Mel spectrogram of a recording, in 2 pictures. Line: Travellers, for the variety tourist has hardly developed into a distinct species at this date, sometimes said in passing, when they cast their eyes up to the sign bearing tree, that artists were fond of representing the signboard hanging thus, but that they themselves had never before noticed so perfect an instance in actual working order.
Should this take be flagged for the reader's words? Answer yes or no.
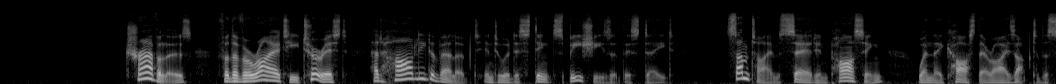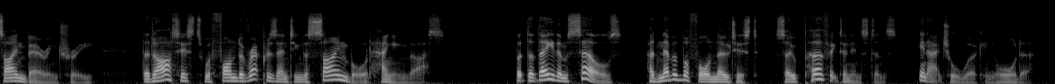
yes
